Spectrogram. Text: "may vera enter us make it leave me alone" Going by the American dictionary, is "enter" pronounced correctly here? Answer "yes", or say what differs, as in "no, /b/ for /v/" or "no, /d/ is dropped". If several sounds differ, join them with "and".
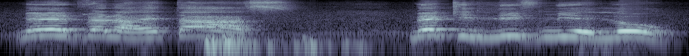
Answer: no, /n/ is dropped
